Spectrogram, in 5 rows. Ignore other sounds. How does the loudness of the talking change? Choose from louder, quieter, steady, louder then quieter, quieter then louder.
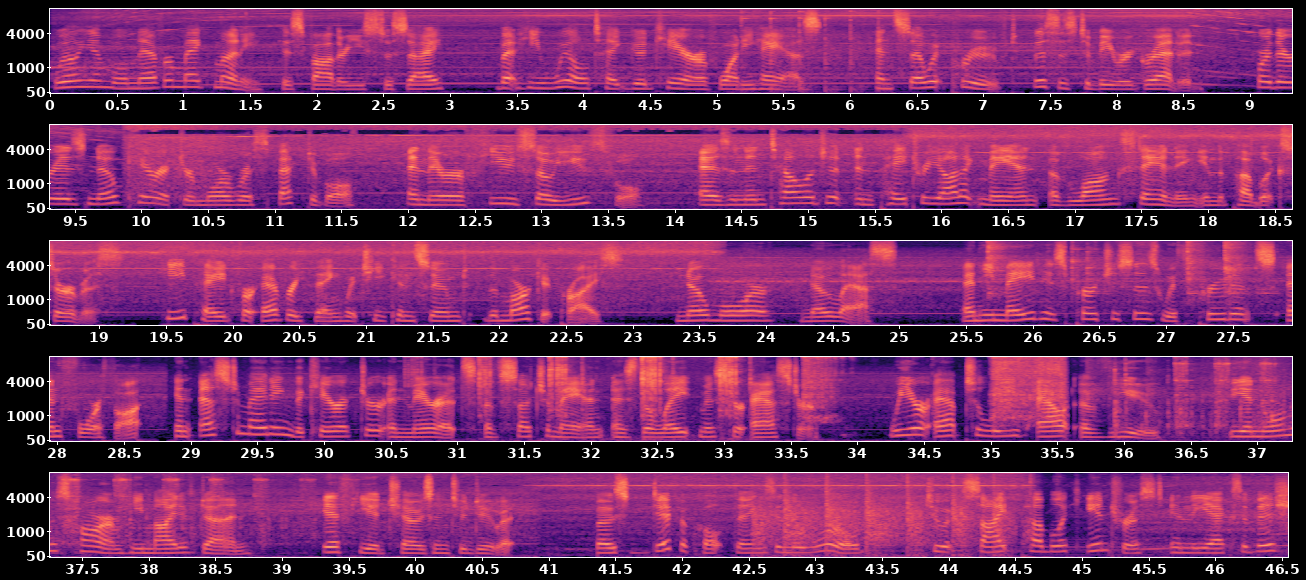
steady.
